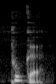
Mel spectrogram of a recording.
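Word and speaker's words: púca: grandma thought to be a puka, pronounced puka. It's spelled P-U-C'-A, however.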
